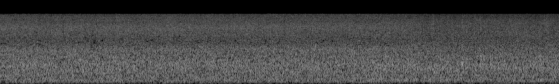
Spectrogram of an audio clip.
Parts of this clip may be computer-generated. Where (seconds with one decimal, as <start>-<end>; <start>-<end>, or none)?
0.0-0.5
